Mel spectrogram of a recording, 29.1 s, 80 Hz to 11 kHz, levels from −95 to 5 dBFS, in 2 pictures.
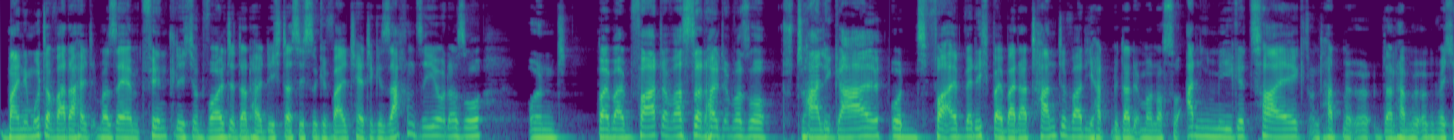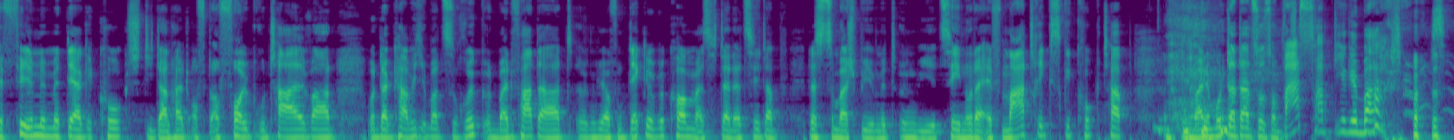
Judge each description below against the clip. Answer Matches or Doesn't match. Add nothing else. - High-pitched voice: Doesn't match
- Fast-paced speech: Matches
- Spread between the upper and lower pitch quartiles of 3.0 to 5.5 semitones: Doesn't match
